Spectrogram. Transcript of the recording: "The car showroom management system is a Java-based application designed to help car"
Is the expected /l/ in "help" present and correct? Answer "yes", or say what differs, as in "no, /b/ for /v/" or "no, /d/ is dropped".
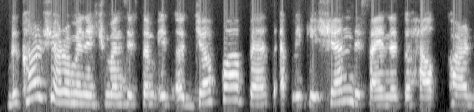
yes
